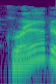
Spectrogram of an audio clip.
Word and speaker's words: Grande: I think it's Grande. I don't know if it's Grand or Grande. There's any, huh? Okay, it's Grand, but it's spelled Grande.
